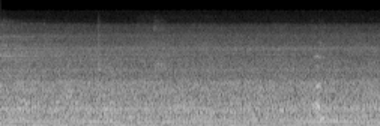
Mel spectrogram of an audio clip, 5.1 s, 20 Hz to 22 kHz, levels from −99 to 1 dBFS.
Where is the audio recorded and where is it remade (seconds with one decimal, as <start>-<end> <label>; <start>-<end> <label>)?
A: 0.0-5.1 recorded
